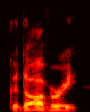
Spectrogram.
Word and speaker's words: Godavari: and thus he reached the bank of the Godavari. Is that how you pronounce that? Godavari, where he met Srila Ramadana Raya.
